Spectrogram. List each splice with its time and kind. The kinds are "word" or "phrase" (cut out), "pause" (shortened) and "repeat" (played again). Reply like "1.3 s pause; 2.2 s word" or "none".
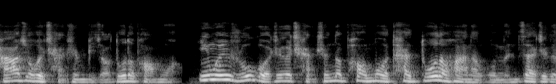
1.9 s pause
